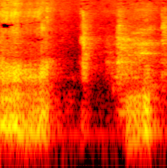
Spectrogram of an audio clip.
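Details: Dachshund growling while playing tug of war: two low, rough rumbling growls, each about half a second, separated by a short quiet gap.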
